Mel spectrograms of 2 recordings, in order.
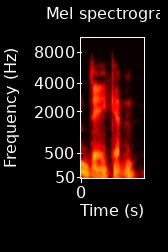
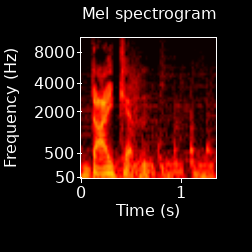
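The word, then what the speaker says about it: Daikin: It's also Dacon. D A I K I N. They're a huge HVAC company, I guess. Although somebody is saying it's Dykin, but other people are saying Dacon, but nobody's saying Daikon.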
